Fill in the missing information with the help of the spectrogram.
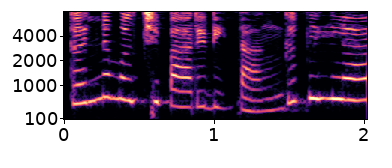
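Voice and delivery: ordinary talk, nothing marked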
